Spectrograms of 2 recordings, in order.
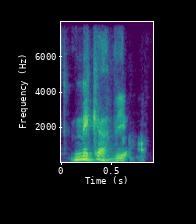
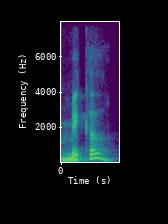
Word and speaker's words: Mika: Mika. The I in Mika Ica. is like the I in Italy. But the Italy. So how you pronounce it? Exactly. Go on. It's Mika. Is it Mika?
